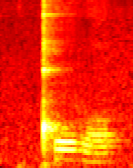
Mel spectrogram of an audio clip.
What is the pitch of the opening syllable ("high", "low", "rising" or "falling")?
high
